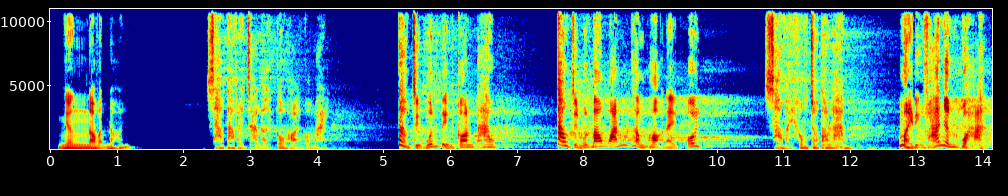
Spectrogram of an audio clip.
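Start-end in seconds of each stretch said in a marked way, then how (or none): 2.4-4.2 hushed, low, rapid defiance; cowed but defiant ghostly undertone; defiant ghost woman. A narrator's reading. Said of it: "chẳng dám nhìn vào mắt thầy". 5.2-14.0 high, soft, wailing ghost voice; thin, anguished ghostly lament; vengeful ghost woman. A narrator's reading. Vengeful ghost woman pleads with exorcist.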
